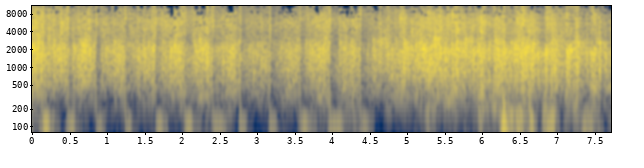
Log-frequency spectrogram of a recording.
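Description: An audience applauds steadily for several seconds, a dense wash of clapping with a few sharp, regular claps standing out, swelling slightly louder toward the end. No one speaks.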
